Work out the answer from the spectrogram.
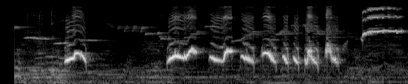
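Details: White-rumped shama song used as a lure to make other birds sing: separate loud whistled notes curling upward, then a quick series of looping whistles, ending with a high, steady, ringing tone.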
